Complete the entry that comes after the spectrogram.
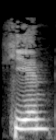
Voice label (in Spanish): "gien", Silabas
